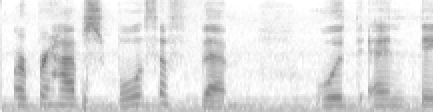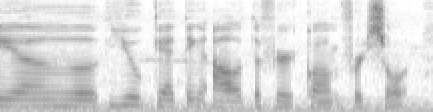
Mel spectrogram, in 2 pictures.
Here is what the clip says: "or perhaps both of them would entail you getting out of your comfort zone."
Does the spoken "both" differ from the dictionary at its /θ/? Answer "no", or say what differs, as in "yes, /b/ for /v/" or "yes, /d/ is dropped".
no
